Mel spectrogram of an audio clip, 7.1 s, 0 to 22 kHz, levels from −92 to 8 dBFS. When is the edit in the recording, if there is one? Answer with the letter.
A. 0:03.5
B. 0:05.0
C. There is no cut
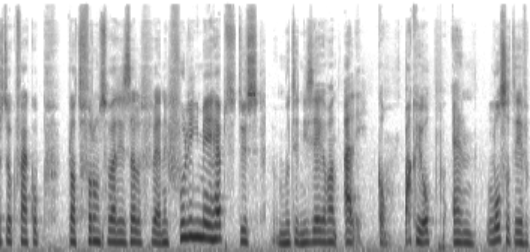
A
